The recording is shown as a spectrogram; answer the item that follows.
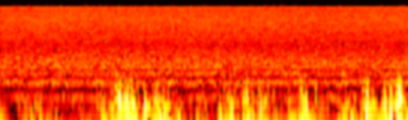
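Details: Swarm of bees on a regenerative farm in County Kilkenny, Ireland: a dense, low droning hum that swells and fades in irregular surges, growing louder through the second half.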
